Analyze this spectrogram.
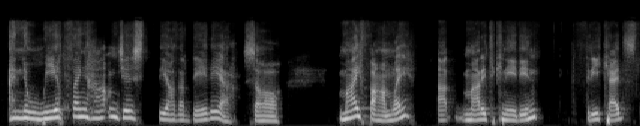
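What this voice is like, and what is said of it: Scottish accent. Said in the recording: “my accent ... It was some Scottish guy.”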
